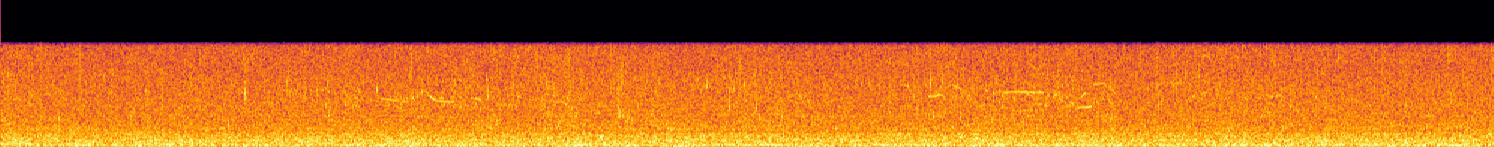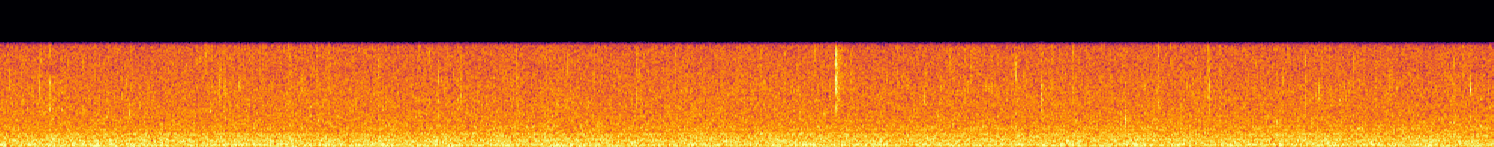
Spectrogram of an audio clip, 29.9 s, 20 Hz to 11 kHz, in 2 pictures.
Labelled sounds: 3.8	4.6	Pacific white-sided dolphin, 3.2 to 4.2 kHz
9.8	10.5	Pacific white-sided dolphin, 3.8 to 4.3 kHz
11.6	11.9	Pacific white-sided dolphin, 4.6 to 4.9 kHz

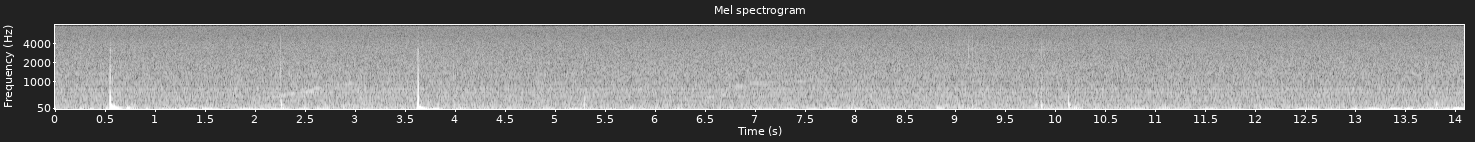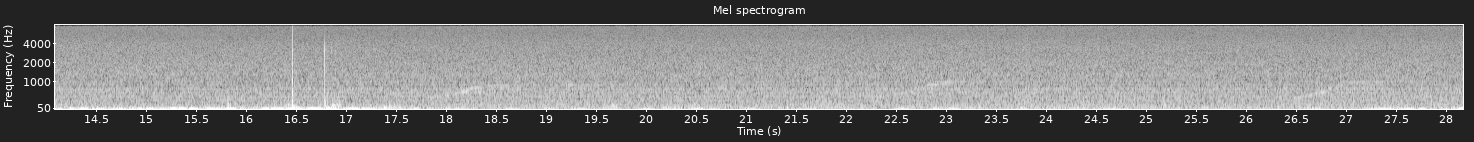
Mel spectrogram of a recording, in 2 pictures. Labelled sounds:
18.4	18.7	humpback whale, 0.80 to 0.90 kHz
22.8	23.1	humpback whale, 0.80 to 1.1 kHz

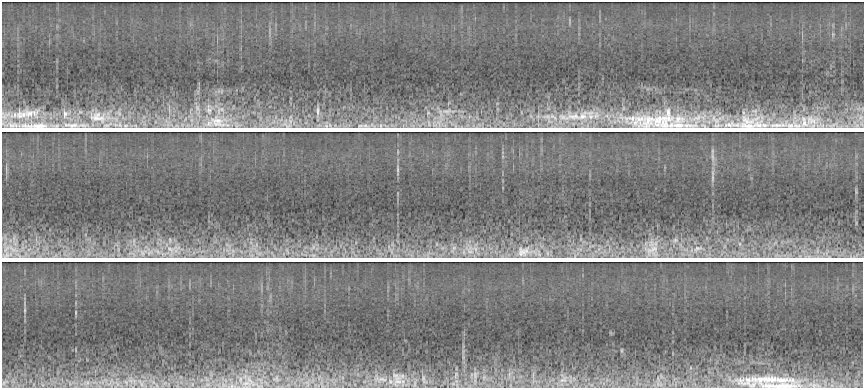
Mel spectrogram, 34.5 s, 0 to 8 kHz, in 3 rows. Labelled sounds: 8.5	8.8	humpback whale, 0.91 to 1.0 kHz

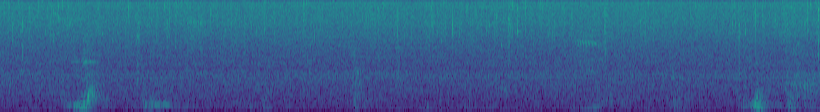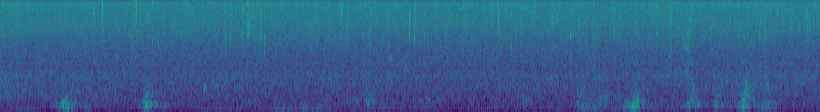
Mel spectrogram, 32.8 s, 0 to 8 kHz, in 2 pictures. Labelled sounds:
1.6	1.9	humpback whale, 1.2 to 1.5 kHz
11.5	12.0	humpback whale, 2.4 to 2.8 kHz

